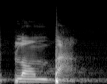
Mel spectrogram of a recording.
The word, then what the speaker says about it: plumber: people will say go call me the plumber that second B that B that that b is silent so what should it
